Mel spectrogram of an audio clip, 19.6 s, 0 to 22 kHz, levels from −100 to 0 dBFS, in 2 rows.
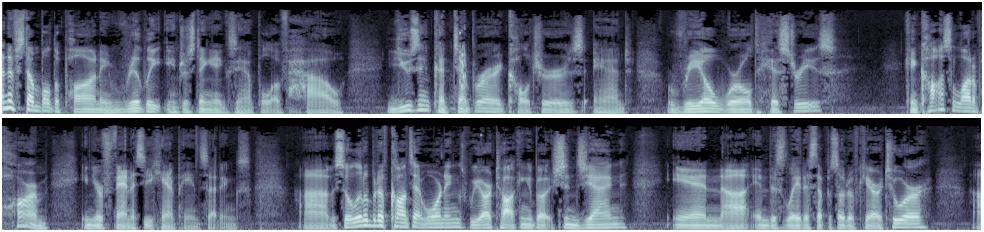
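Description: Around 4.53 to 4.63 s there's a corrupt frame decoded, the worst of the lot. Flipped bits in the compressed stream got played anyway, so misread gains and codes dump energy where it doesn't belong, giving a loud squeaky burst peaking around -5 dBFS that points to a handful of consecutive bad frames. Smaller blips follow at 11.47 to 11.49 s and at 14.58 s, then a middling chirp at 18.11 to 18.17 s, spanning a few frames.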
